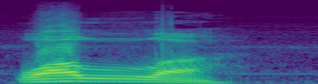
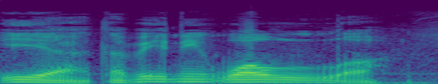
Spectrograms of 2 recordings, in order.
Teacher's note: lafaz Allahnya dibaca tebal, kenapa tebal? Tafkhim, taglid, karena sebelum lafaz Allah baris di atas. Wallah, ini mad asli.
